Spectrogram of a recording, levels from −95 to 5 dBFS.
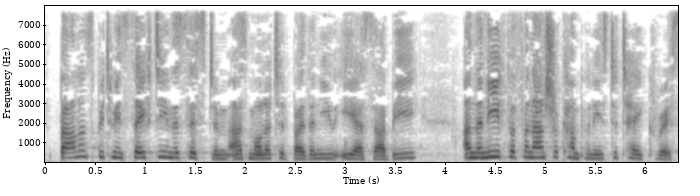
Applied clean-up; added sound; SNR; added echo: none; none; none; none.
